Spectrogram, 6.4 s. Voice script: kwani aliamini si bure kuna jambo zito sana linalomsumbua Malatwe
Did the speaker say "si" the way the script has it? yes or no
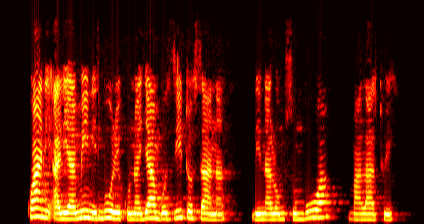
no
